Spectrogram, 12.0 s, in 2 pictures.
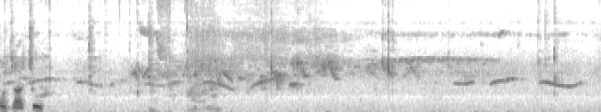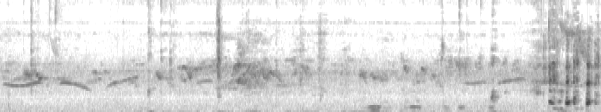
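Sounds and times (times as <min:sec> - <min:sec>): birds chirping: 0:00.0 - 0:12.0
faint clicks: 0:05.3 - 0:06.7.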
